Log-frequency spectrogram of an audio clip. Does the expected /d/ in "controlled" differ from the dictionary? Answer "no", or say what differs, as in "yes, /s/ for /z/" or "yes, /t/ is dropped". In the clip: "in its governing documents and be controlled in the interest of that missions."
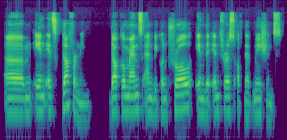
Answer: yes, /d/ is dropped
